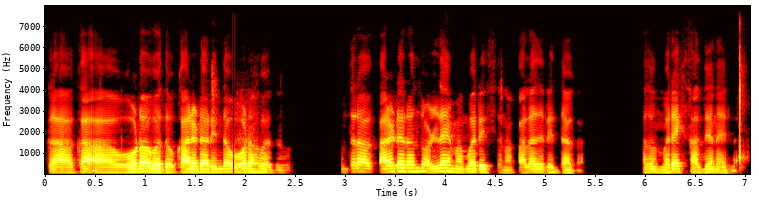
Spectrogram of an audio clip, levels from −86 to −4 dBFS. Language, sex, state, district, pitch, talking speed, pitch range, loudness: Kannada, male, Karnataka, Shimoga, 125 Hz, 180 wpm, 115-135 Hz, -17 LUFS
